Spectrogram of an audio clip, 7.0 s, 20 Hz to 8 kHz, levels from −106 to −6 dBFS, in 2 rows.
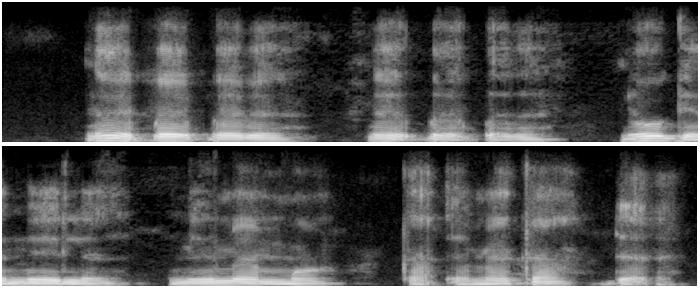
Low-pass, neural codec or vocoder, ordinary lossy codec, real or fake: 7.2 kHz; codec, 44.1 kHz, 7.8 kbps, DAC; Opus, 24 kbps; fake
